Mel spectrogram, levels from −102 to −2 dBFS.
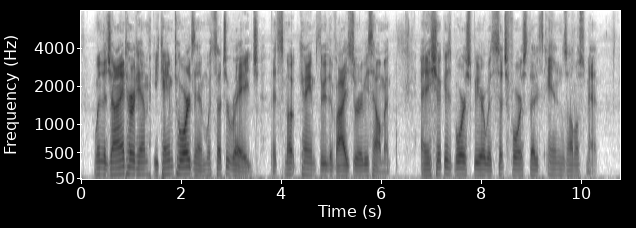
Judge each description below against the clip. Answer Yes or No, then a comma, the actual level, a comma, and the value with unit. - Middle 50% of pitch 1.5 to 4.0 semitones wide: Yes, narrow, 2.4 semitones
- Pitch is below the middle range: Yes, low, 110 Hz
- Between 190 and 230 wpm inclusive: Yes, average, 195 wpm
